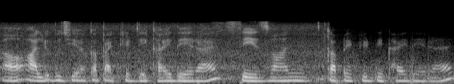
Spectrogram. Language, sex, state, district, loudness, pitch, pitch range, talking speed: Hindi, female, Bihar, Sitamarhi, -20 LUFS, 170 Hz, 160-180 Hz, 210 wpm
